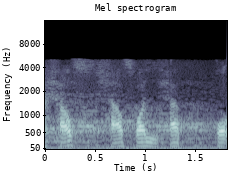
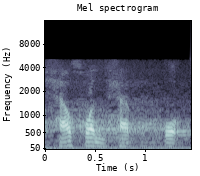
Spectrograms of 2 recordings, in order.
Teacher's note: فترقق الحاء مع المحافظة على تفخيم الصاد وتفخيم القاف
